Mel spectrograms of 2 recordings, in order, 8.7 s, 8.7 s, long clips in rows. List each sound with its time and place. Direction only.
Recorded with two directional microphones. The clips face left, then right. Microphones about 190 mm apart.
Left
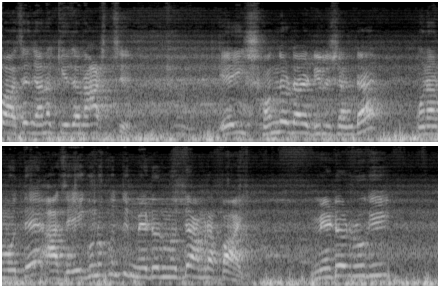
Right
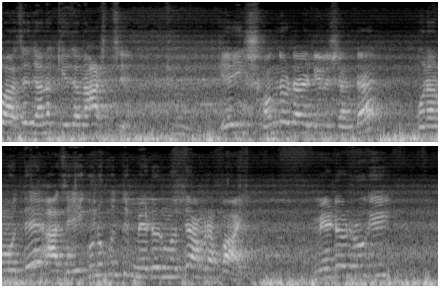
0.0 s a man's voice: 5° left (ahead or behind)
2.2 s a man's voice: 10° left (ahead or behind)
